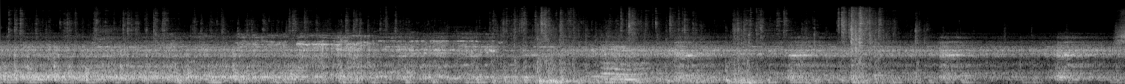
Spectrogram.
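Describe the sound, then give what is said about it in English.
A train grinds along the track under heavy braking for a boulder on the track, a loud continuous rumble with a steady high-pitched squeal running through it and brief clanks and scrapes. “the brakes! The brakes! What? It's the brakes. Something on the track.”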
